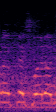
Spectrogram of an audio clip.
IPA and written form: la flɛʃ walɔn (La Flèche Wallonne)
